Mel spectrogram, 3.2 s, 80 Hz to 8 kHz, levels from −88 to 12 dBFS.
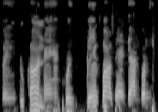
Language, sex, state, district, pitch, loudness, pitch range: Rajasthani, male, Rajasthan, Nagaur, 115 Hz, -21 LUFS, 110-130 Hz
